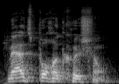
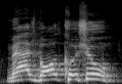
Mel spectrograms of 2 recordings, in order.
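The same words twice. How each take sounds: First: It is said with a cheerful, happy expression. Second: It is shouted loudly without sounding happy. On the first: The speaker really sounds happy. The speaker calls it right. "मैं खुश था तो expression आया।" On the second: The speaker does not sound happy. The speaker calls it wrong. "मैं चिल्लाया but वो ऐसा नहीं लगा कि मैं खुश हूं।"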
